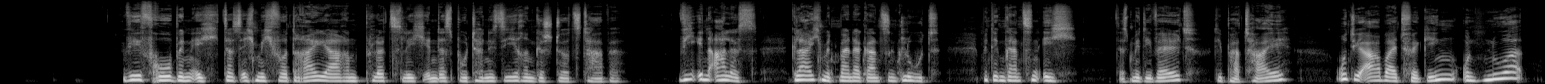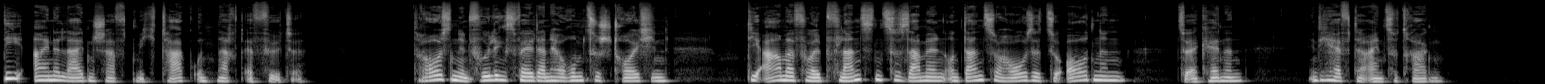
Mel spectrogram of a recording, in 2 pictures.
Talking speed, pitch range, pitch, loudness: 135 wpm, 155-195 Hz, 170 Hz, -17 LUFS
